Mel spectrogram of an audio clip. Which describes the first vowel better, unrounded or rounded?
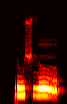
rounded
